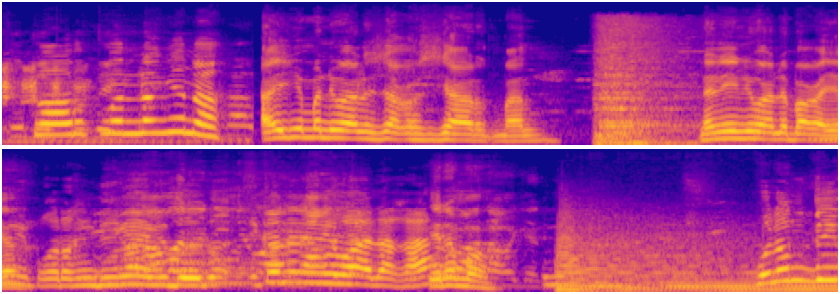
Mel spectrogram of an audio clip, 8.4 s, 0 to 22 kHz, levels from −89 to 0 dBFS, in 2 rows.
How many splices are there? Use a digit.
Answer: 1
